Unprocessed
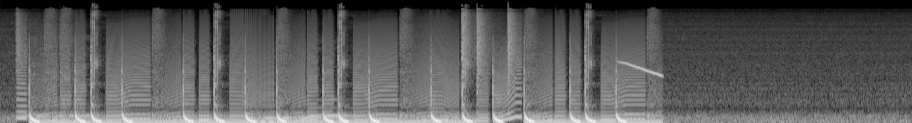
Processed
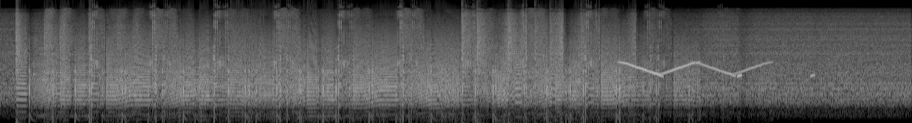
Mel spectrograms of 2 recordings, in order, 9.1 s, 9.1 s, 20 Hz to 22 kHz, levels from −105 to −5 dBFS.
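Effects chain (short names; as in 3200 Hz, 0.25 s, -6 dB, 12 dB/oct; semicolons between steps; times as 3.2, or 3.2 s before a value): reverse delay 0.412 s, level -7.5 dB; HPF 1000 Hz 24 dB/oct; limiter -25 dBFS, peak gain reduction 11 dB; compressor 5:1, threshold -45 dBFS, peak gain reduction 13.5 dB; soft clip -35 dBFS, distortion -21 dB; on a send: echo 0.729 s -6 dB; on the sum: gain +8 dB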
